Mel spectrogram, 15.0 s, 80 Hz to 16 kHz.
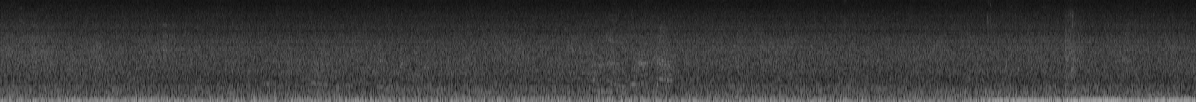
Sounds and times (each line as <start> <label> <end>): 0.0 traffic from a road 14.9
